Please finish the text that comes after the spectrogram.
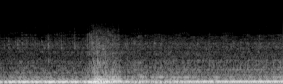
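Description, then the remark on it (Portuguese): A car engine rumbles steadily, then briefly surges in a loud rev before settling back into a sustained engine drone as the car is driven as fast as possible toward a bus station at night. No one speaks. “Ricardo Antônio entrou no seu carro e foi o mais rápido possível em direção à rodoviária.”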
